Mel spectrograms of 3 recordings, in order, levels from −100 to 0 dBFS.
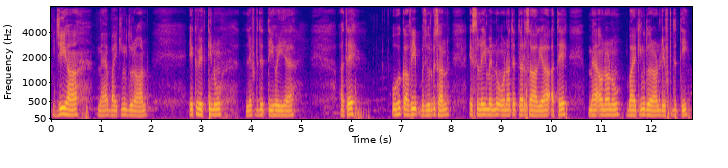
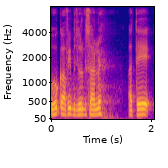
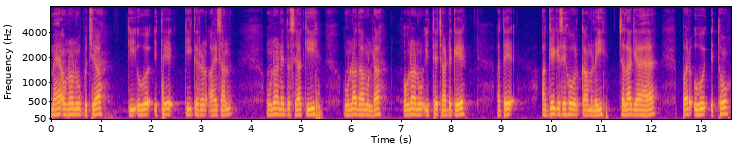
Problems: none marked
